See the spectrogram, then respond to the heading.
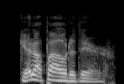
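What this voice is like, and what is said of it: Gruff, commanding voice. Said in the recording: “in a gruff voice. ... She thought it might sound commanding.”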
